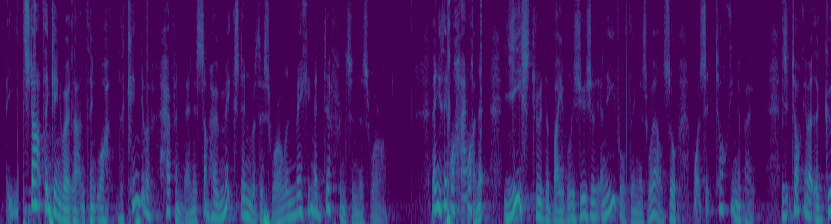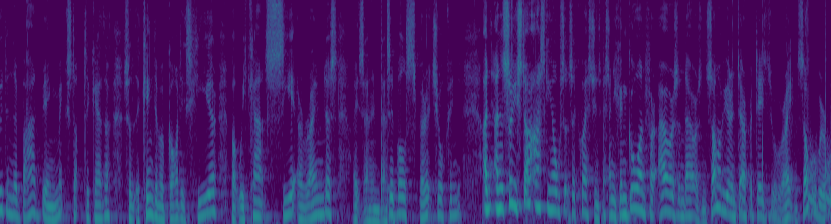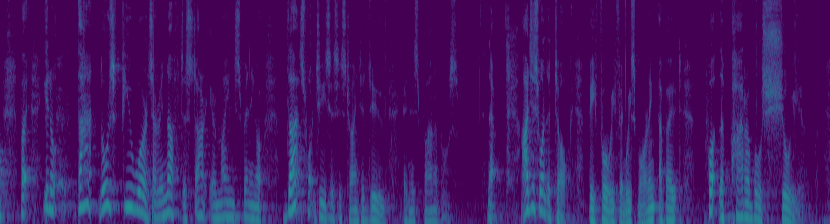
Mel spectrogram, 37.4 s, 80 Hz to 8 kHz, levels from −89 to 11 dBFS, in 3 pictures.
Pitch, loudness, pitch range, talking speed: 145 Hz, -48 LUFS, 115-180 Hz, 250 wpm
